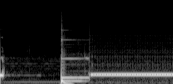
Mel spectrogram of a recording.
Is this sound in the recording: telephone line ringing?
yes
